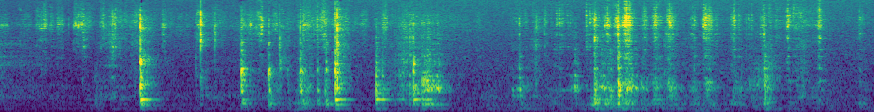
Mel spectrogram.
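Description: Plastic case fan frame clicking and scraping against the metal fins of a tower CPU heatsink as it is handled into place: irregular short clicks and rubs, the sharpest about a second in.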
